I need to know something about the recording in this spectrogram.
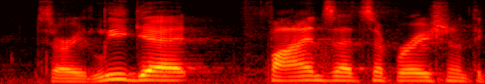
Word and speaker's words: Legette: the off the release or at the break Legette sorry liette finds that separation at the catch Point um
